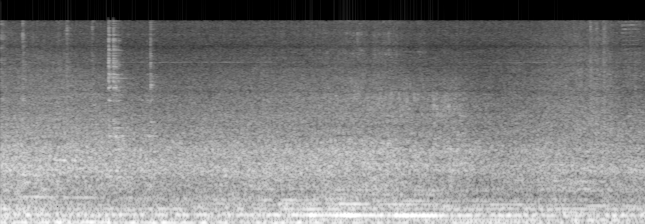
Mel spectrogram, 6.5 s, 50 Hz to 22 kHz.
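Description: Honda Accord's K24A four-cylinder engine idling steadily under the car, with its exhaust open during a muffler swap. A few light metallic clicks about a second in as the muffler is handled onto the pipe.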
